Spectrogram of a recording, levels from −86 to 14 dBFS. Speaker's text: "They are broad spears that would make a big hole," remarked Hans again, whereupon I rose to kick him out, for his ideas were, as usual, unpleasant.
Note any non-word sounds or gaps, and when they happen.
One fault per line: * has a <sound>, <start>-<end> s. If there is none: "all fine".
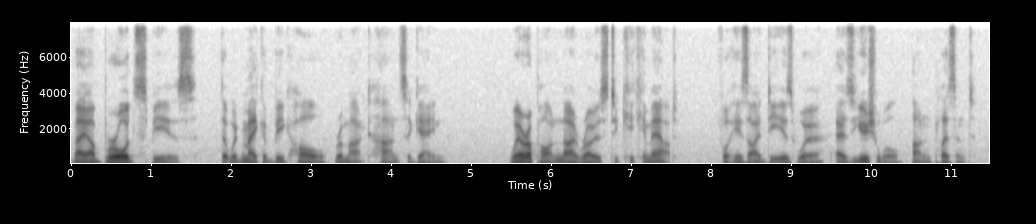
all fine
